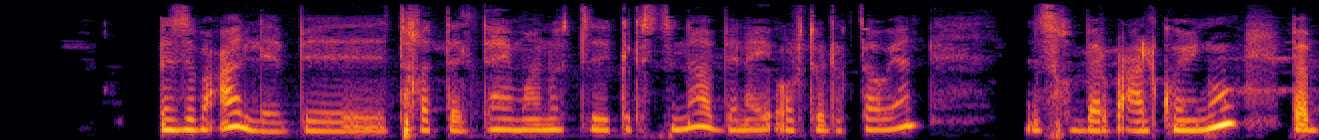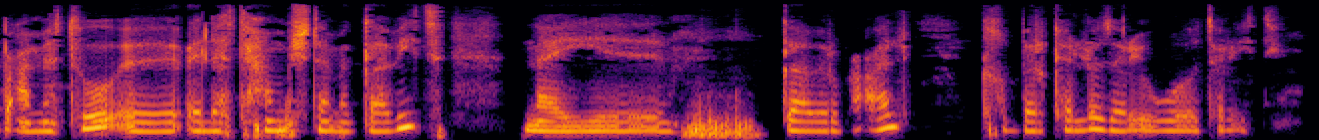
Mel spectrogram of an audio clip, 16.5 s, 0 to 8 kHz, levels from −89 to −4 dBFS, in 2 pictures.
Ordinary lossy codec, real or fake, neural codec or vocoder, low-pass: MP3, 32 kbps; real; none; 7.2 kHz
